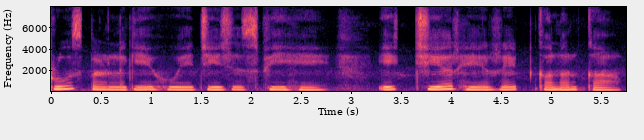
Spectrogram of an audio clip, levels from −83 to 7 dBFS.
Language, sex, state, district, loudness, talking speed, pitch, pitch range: Hindi, female, Arunachal Pradesh, Papum Pare, -15 LUFS, 135 wpm, 220 Hz, 215-225 Hz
